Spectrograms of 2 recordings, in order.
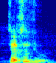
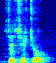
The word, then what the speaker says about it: Senjutsu: Senjutsu. That's the proper samurai pronunciation of the new Iron Maiden album. Senjutsu.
